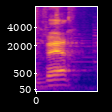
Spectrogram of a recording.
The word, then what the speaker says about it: beurre: en, en, en, francés manteca se dice beurre, que se escribe beurre.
